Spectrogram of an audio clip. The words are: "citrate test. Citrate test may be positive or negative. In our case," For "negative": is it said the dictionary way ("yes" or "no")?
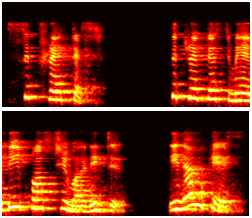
no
